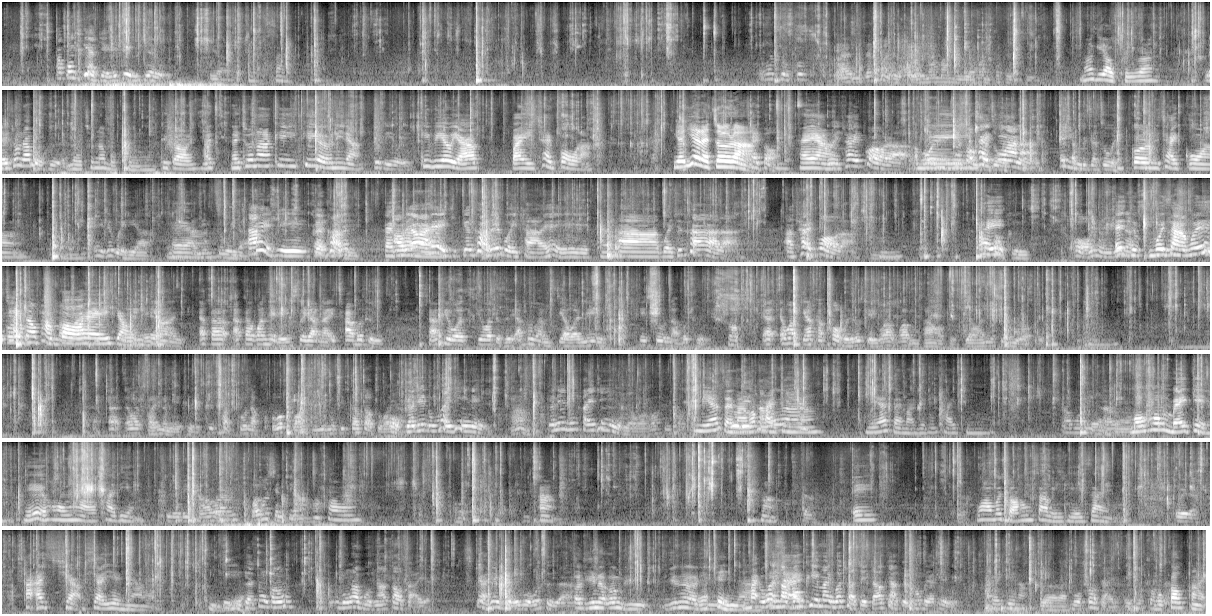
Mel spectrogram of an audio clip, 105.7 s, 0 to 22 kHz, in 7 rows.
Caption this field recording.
A group of old women are digging oysters, Zoom H6 MS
